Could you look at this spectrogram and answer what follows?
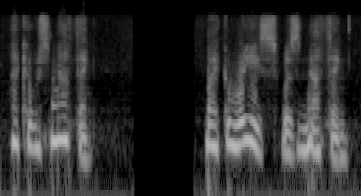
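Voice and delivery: put-on distraught teen voice, pleading; anguished young man. A narrator's reading. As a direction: confront his mother, hurt and bitter. Patrick's confrontation with his mother.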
